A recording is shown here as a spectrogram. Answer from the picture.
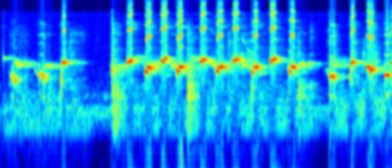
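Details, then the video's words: Yellow-vented bulbul calling to nearby bulbuls: a few loose whistles, a pause, then a quick bright series of short dipping notes with a short break before the last burst. "BURUNG TRUCUKAN ROPEL GACOR MEMANGGIL TRUCUK LAIN PASTI LANGSUNG NYAUT"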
